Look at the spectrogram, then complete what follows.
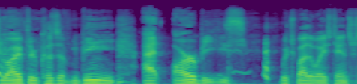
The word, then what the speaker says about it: Arby's: That's why Arby's is called Arby's. Arby's. Roast beefs. And it's it's stand it stand it's the way to phonetically say or it's the way to say the letter RB Arby's.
